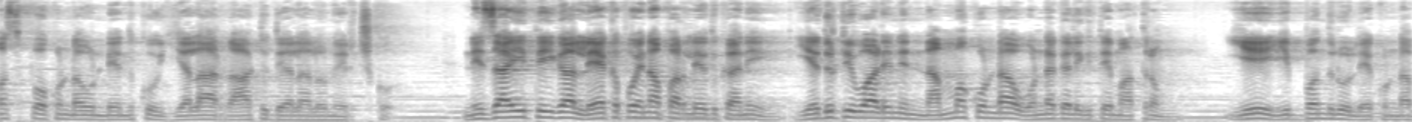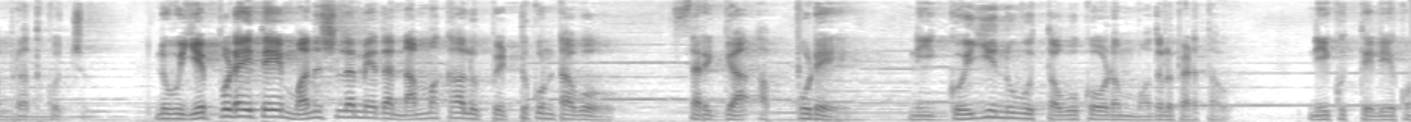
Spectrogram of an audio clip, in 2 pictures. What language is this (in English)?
Telugu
